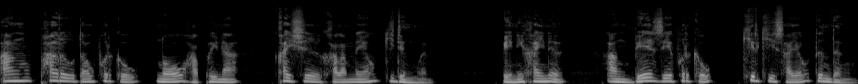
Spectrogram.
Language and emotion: Bodo, fearful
